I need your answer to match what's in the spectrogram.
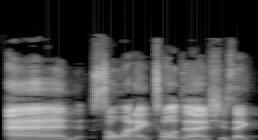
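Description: A woman's voice: medium pitch, normal speed, pushed and bright, clean tone. A middle-aged woman from Miami, a podcast co-host telling stories in casual chat, quoting people she meets and laughing often. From United States (Miami). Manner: chatty storyteller, quoting others, laughing often.

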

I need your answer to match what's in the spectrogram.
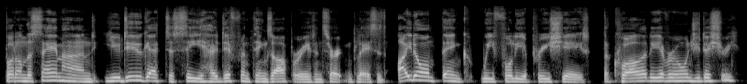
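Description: A man's voice: mid-range voice, fast, hardly any pauses, no room sound, clean studio sound. A man in his forties with a west of Ireland accent, answering interview questions in a candid, colloquial, conversational way. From Sligo, west of Ireland. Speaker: solicitor, interview guest.

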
